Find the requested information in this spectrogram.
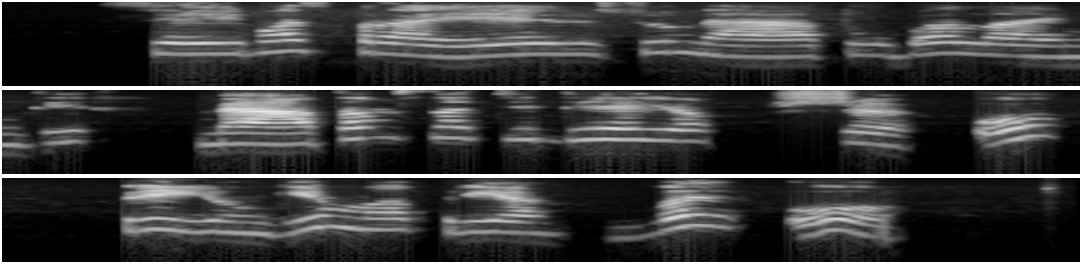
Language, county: Lithuanian, Šiauliai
